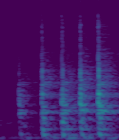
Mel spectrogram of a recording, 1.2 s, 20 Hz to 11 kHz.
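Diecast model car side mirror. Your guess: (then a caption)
Sturdy. Five light, sharp knocks on the side mirrors of a Mach 1 diecast model car, each a brief bright tick that dies away almost at once. The mirrors take the tapping without a problem, unlike the flexible hard-rubber mirrors on the other model car.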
